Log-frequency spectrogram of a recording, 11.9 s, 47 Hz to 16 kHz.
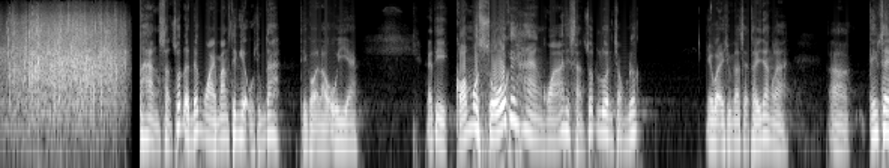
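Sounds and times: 
big round of applause: 0.0 - 1.8
speech: 2.0 - 4.9, 5.7 - 8.6, 9.4 - 11.8.

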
